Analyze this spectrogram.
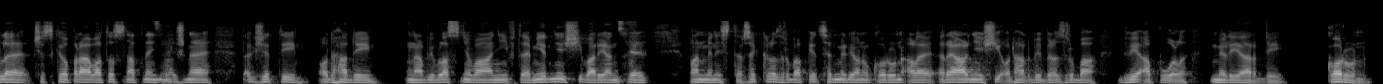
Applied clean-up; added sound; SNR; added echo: neural mask model Resemble Enhance denoiser.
